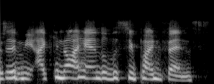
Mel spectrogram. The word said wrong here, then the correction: suspense: You mean the suspense? – Wait, did I say that right? Did I mess that up? – Yeah. – What is it? Wait. Suspense. – Suspense, weirdo.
